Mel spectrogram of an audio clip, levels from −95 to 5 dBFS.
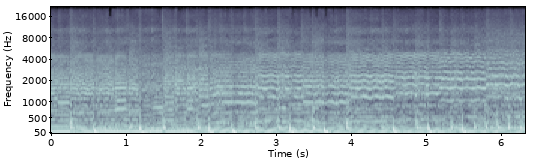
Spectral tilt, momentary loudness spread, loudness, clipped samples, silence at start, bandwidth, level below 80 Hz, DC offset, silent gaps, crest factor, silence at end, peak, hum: -4.5 dB/octave; 1 LU; -11 LUFS; under 0.1%; 0 s; over 20 kHz; -16 dBFS; under 0.1%; none; 10 dB; 0 s; 0 dBFS; none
